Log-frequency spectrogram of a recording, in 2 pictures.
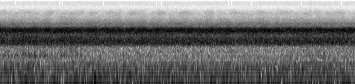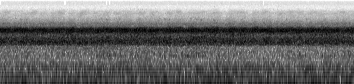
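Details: Massed frog chorus at night in a flooded rice paddy before planting, under a full moon: a dense, unbroken wall of overlapping croaks and trills that holds steady for the whole stretch, with a faint low rumble beneath.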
